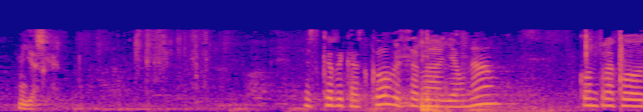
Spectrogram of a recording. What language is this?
Basque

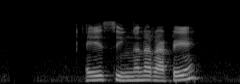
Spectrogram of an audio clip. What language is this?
Sinhala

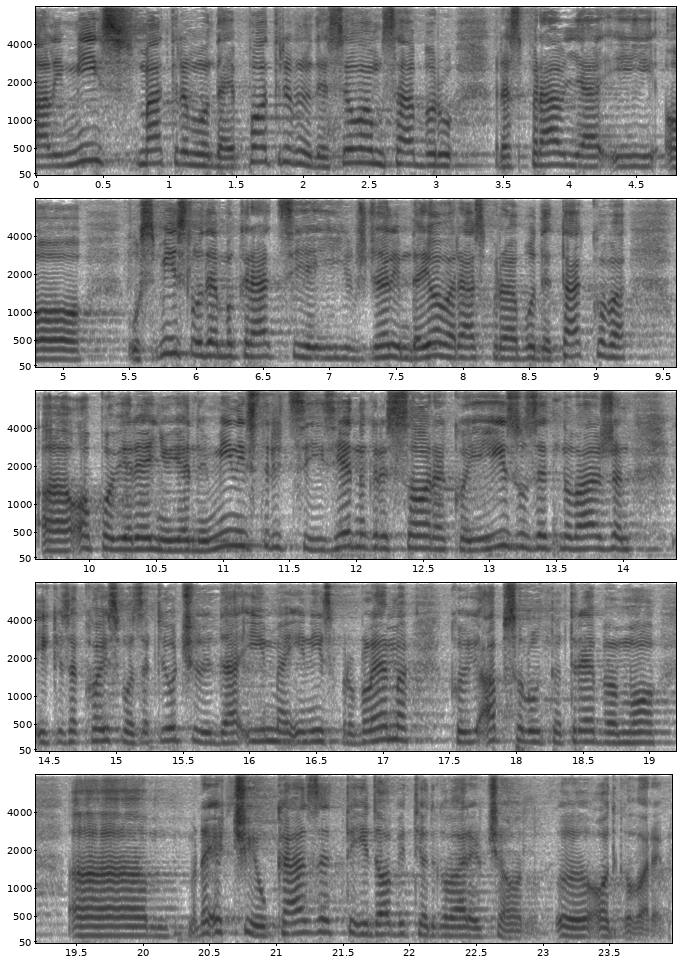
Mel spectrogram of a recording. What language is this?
Croatian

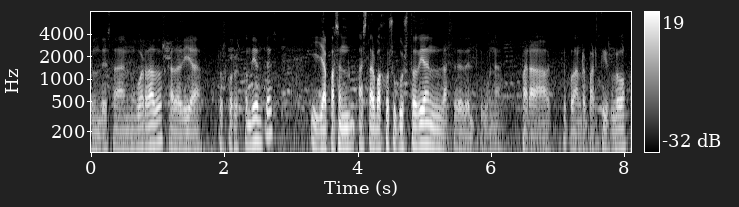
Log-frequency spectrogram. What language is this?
Spanish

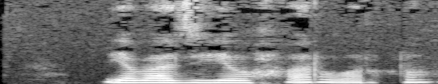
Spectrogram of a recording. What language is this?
Pashto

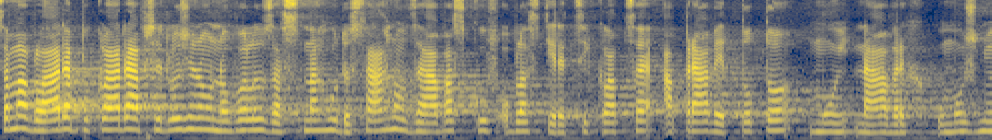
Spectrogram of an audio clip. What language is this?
Czech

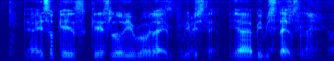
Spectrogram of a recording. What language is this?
English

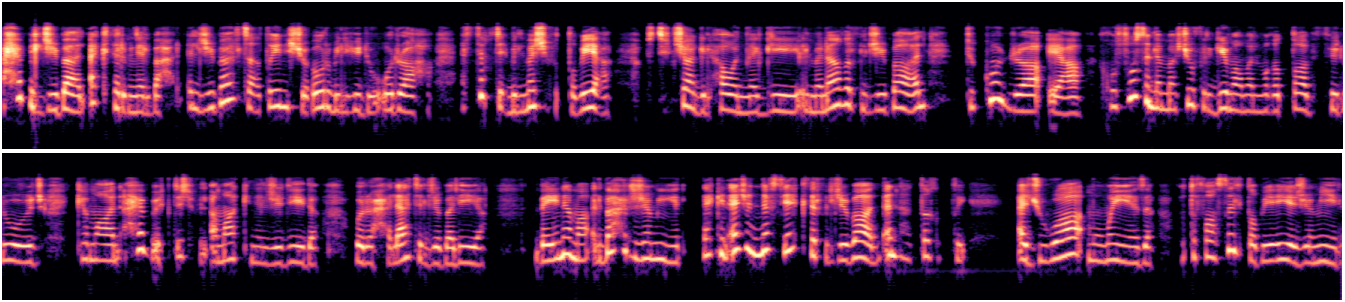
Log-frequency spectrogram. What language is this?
Najdi Arabic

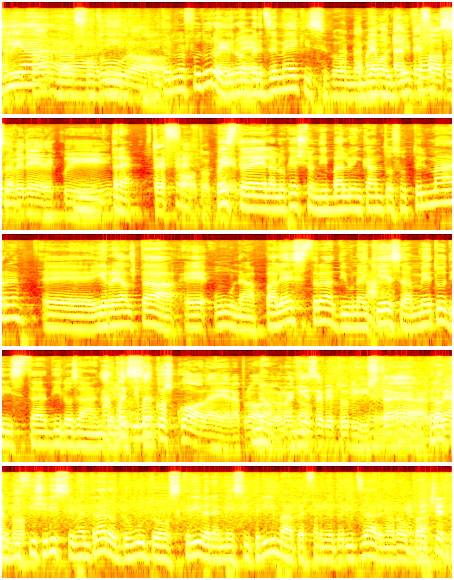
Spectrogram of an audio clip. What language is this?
Italian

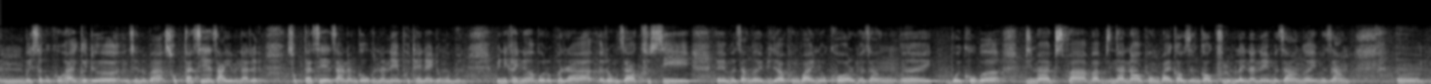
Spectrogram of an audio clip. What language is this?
Bodo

